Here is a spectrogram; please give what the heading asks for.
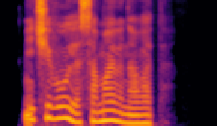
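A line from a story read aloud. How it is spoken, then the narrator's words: Cautious, timid. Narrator (Russian): осторожно произнесла я и робко улыбнулась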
